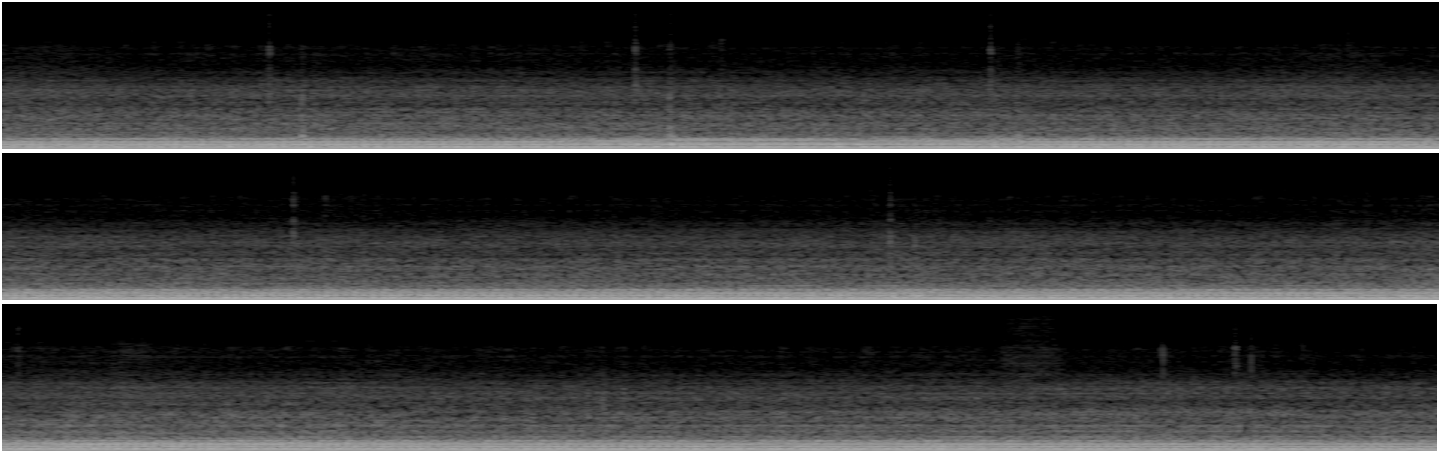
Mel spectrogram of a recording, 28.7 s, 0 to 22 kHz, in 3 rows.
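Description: BMW M235i's turbocharged straight-six, fitted with an aftermarket air intake and a Milltek exhaust, idling steadily, heard from inside the cabin.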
